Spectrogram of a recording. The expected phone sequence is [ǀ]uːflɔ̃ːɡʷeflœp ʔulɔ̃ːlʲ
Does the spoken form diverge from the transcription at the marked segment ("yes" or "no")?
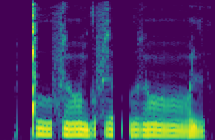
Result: yes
